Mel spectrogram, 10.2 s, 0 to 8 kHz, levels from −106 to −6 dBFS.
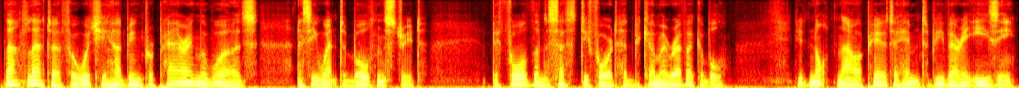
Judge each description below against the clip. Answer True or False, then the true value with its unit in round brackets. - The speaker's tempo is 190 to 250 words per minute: True (200 wpm)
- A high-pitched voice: False (100 Hz)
